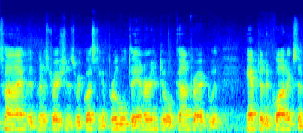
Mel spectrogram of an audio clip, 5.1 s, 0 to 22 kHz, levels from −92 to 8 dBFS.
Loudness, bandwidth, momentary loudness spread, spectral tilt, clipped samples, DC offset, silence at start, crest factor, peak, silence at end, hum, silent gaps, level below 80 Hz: -21 LUFS; 10.5 kHz; 7 LU; -7 dB/octave; under 0.1%; under 0.1%; 0 s; 16 dB; -6 dBFS; 0 s; none; none; -66 dBFS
